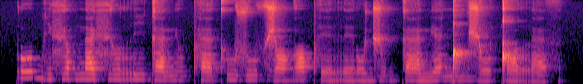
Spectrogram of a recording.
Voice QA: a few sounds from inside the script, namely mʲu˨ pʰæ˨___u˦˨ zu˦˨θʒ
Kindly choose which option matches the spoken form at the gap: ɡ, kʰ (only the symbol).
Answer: kʰ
